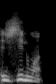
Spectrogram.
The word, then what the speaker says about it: Gilouin: Et donc ça se prononce Gilouin, effectivement, Gilouin. Bah, comme ça se lit en fait, mais c'est parce que je me Exactement.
